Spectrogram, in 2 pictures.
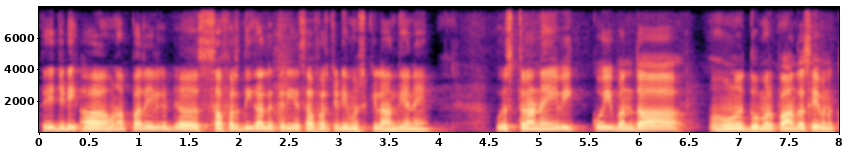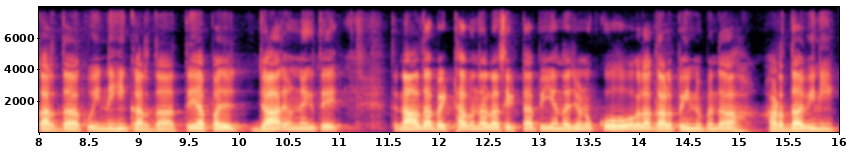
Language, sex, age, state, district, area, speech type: Punjabi, male, 18-30, Punjab, Patiala, urban, spontaneous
